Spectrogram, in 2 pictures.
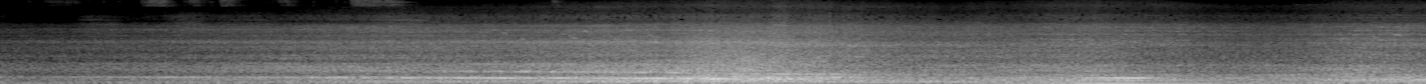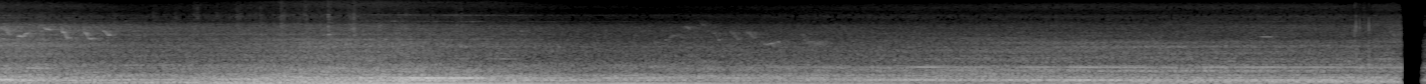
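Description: A train passing close by. It grows louder to a peak about seven seconds in, with a tone that falls in pitch as it goes by, then carries on as a steadier rumble.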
